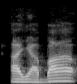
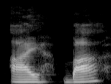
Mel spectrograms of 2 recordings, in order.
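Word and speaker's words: אֵיבָה: Ayaba or Iba, right? Because I have the connector there, so you could pronounce it two ways, Iba or Ayaba.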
